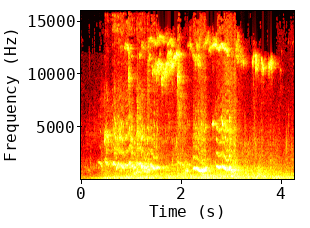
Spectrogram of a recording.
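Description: Vertical sliding chalkboard panels being moved past each other: a long scraping rumble with wavering high-pitched squeaks from the sliding mechanism, starting about half a second in and running until just before the end.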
